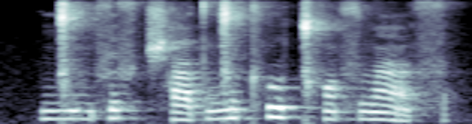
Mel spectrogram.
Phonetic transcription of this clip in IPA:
ŋ͡ǀ i m s ɪ s t͡ʃʰ a t ŋ͡ǀ ɪ tʰ ʊ ǀʰ ɔ̃ s v ã s

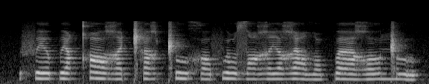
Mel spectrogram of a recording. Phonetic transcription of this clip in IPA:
f e ə̯ p e ə̯ qʰ ɔ ʁ ɛ ǁʰ ɐ ʁ ǁ u x ɔ f u zˤ i ʁ i ə̯ ʁ e ðˤ o p ɐ ʁ o ŋ͡ǁ u

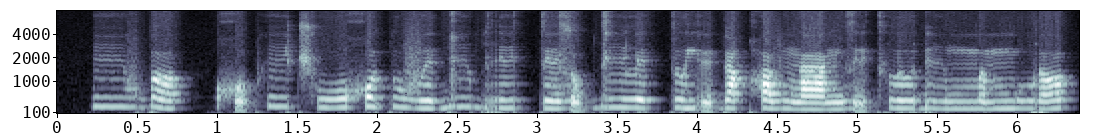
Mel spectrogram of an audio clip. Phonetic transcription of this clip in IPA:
iː v ɠ ʌ | χʷ ḭ pʰ iː t͡ʃʰ uː χʷ a tʷ ɯ v e ɡ iː b r i tː e z o̰ b d iː l e tː ɯ j ḛ ɠ ɛ qʰ o v ŋ aː ŋ z ḭ tʰ l ɯ ɗ iː mː ɛ mː uː ɾ ʌ

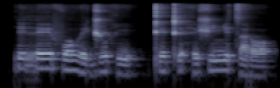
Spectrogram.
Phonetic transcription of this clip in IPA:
ɾ i˦ r eː˦ f o˦ β e˨ d͡ʒ u˦ h ĩ˨ | kʼ e˦ kʼ ɪ˦ h e˨ ʃ i˦ ɲ e˦ t͡s a˨ ɾ ɔ˨

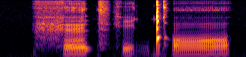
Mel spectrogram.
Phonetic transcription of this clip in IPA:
h ɛ̃ t͡sʼ i ǃʼ ɔ

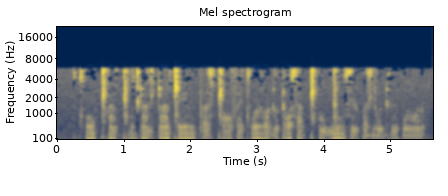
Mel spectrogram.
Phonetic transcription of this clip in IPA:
tʰ o w ǁʰ ã l ɡ͡ǁ o d ʈ ã z ʈ ã ǁ e l ɨ pʼ ɐ z ǁ ɔ f ɛ tʰ o ɭ l ɔ ɖ o ʈ ɔ s a ɖ ǁʰ õ w ŋ͡ǁ u l s ɨ ɭ p ɐ z ɖ õ l ɖʱ ɘ p õ l ɔ̃ ɭ

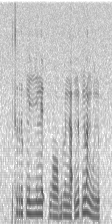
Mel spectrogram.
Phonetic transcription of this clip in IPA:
t r ɯ˦˥ k̚ n iː˦˥ n e˦˥ ʔ k w ɔː˨˩ b ɯː˧ n a˨˩ ʔ n ɯ˦˥ k̚ n ɯ˥˩ a̯ ŋ u˨˩ n

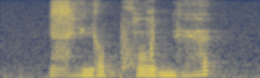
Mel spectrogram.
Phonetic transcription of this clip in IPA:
z i̤ j ə b χʷ ĩ ʁ bʲ ɛ̤

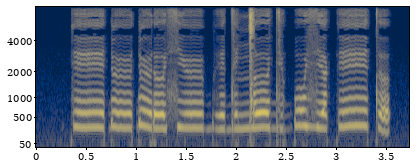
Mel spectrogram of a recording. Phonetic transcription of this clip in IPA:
k eː ɗ øː ɗ ø ɾ əː sʲ øː bʱ e d e ŋ͡ǀ əː dʲ o ɠ o zʲ a k eː t ə

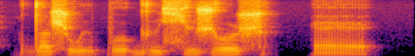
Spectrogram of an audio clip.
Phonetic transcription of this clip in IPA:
dˤ æ˦ ʂ w ɯ˨ p o˦ ɡ ɯ˦ ɕ y˦ ʒ o˦ ʂ | æ˨

